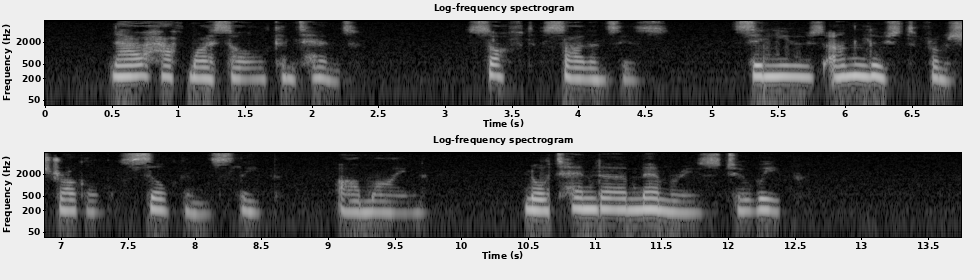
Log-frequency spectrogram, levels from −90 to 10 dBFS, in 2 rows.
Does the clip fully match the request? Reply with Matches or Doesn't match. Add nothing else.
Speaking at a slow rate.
Matches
